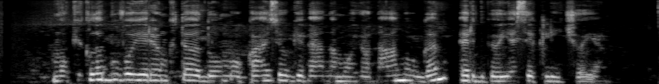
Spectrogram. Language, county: Lithuanian, Vilnius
